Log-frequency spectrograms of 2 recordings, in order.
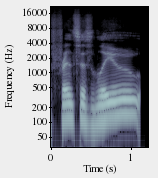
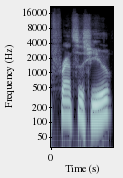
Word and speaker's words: Francis Yu: I always say his name wrong, Francis Liu. Linnell Francis Yu.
